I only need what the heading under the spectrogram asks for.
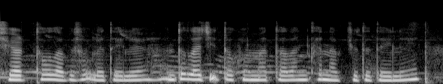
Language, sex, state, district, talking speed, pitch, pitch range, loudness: Wancho, female, Arunachal Pradesh, Longding, 190 wpm, 210 Hz, 200-225 Hz, -16 LUFS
